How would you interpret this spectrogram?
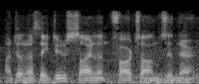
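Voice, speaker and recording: A man's voice: low voice, steady tone, fast talker. Jokey man in his sixties, street noise. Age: 60s. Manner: chatty, jokey, answers viewer questions. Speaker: vlogger. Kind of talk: casual live-stream chat while riding. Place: outdoors on city streets. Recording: noisy outdoor street recording. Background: traffic and street noise.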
